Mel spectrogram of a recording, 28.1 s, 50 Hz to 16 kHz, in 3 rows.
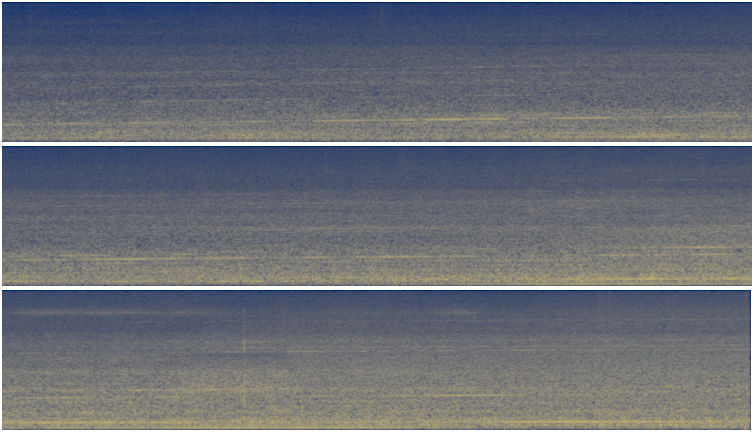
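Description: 701-series electric train heard from inside the carriage, running with steady rolling noise. A motor whine rises slowly in pitch and the noise grows gradually louder as the train gathers speed.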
